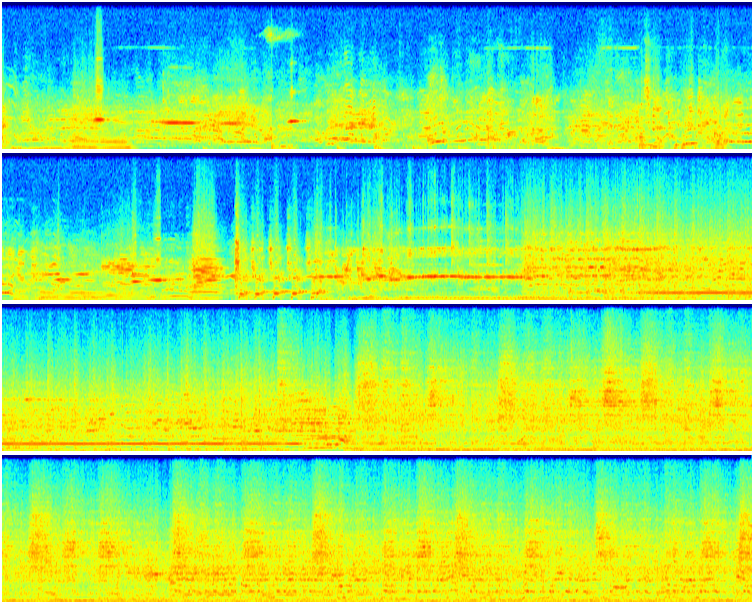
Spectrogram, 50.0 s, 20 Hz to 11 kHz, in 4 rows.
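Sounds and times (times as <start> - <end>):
live rock band playing: 0.0 - 5.0, 6.7 - 50.0
electric guitars holding chord: 12.7 - 16.4, 17.8 - 50.0
person singing: 40.0 - 50.0.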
